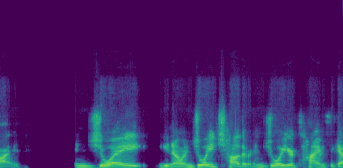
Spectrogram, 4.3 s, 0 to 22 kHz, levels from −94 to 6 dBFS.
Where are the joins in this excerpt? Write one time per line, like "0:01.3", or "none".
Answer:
none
